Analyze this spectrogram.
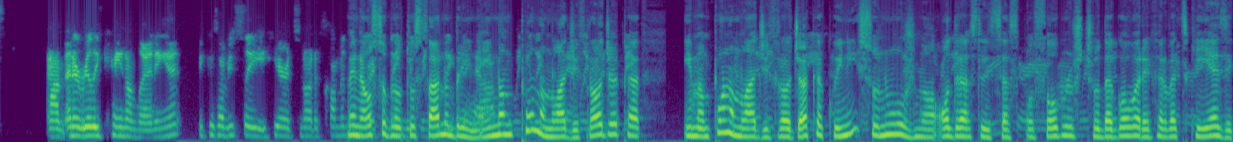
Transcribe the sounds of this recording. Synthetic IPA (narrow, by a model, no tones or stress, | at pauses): ʔʌ̃mɨ̃ɾ̃ɨt̚ɹɪlˠikʰĩñn̩lɜ̃˞nɪ̃ŋɪt̚b̥ɨkʰʌzɑbviəslihiɹɨtsnəɾɨkʰɑmə̃nmeneo̞sobnot̪oːst̪ʋaːɾnobɾineimampunomlˠad͡ʒixɾo̞d͡ʒaka | imampunomlˠaːd͡ʒixɾo̞d͡ʒakako̞jiniːsunuːʒno̞ʔo̞d̪ɾaːslisaspo̞so̞ːbnoʃt͡ʃud̪aɡo̞ʋo̞ɾexrʋaːt̪skije̞zik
